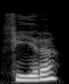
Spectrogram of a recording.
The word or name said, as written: 4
